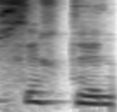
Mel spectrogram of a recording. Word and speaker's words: certaine: Donc ma conviction ne devint que plus certaine en faisant bien sonner le féminin ici.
